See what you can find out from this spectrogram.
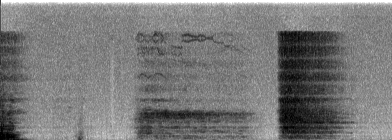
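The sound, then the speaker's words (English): Quiet, slow breathing during a guided stillness exercise: a brief initial breath sound and a tiny click, then one long drawn inhale followed by a longer exhale, with silence in between. “So friends, let's get a little breath.”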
